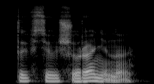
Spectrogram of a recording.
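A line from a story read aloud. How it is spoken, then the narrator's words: Mumbling. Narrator (Russian): бормочет он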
